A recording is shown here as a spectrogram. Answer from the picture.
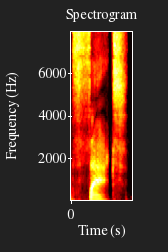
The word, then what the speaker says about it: Saxx: I recently discovered this brand of underwear called Saks. That's spelled S-A-X-X.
